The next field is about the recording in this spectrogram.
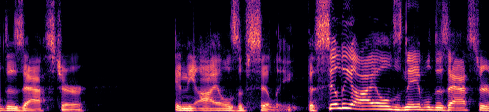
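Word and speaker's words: Scilly: So, basically as far west as England goes is the Silly Isles, and it's spelled S C I L L Y.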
